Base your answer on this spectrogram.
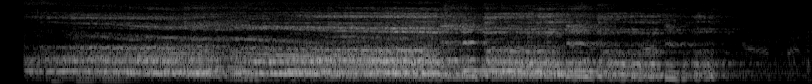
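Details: Howler monkeys howling in Manuel Antonio National Park, Costa Rica: a sustained, deep, rough roaring chorus with layered harmonics that swells quickly, holds for about three seconds, then fades out.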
